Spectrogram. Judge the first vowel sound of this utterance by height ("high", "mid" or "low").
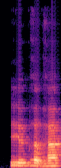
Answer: mid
